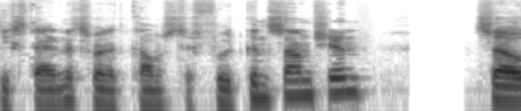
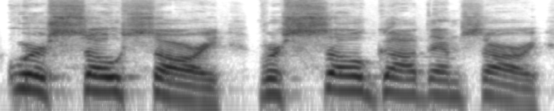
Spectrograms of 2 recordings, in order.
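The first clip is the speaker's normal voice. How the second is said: higher, emphatic retold apology; profusely apologetic; 6 semitones higher than usual. Worker apologizing to customer over cold nuggets, earnest higher voice. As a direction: lean hard on each 'so', pleading pardon. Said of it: "He was actually sorry. Like, he apologized".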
